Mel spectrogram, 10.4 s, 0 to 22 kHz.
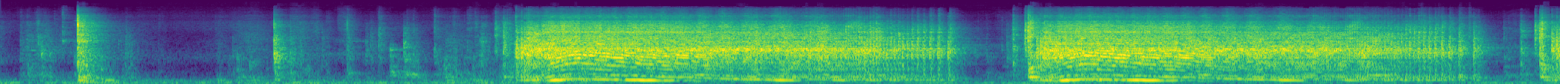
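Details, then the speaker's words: Toro 22in Recycler push mower with electric start, brought in as a non-starter: each starter pull gives a whirring, wind-up-toy sound with no compression beats, pointing to a broken connecting rod; bendix hang-up first suspected. "sounds like you're trying to wind up a toy or something like that when you're when you're pulling on this"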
